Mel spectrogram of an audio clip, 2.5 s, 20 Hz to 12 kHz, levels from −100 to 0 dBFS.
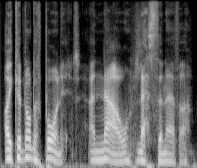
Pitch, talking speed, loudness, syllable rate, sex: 120 Hz, 265 wpm, -19 LUFS, 5.9 syllables/s, male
